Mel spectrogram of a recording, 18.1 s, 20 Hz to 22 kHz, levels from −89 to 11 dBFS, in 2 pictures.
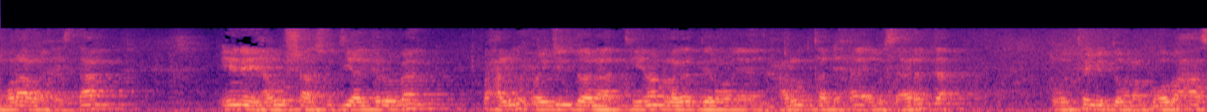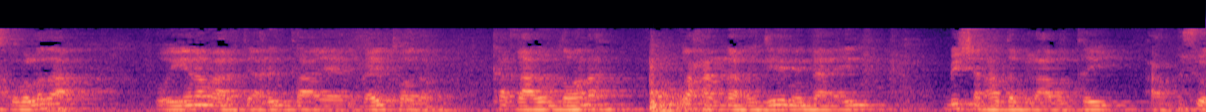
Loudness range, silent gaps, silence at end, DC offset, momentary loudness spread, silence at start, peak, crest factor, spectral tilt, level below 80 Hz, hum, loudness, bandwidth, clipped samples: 3 LU; none; 0 s; under 0.1%; 15 LU; 0 s; 0 dBFS; 14 dB; -6 dB/octave; -42 dBFS; none; -15 LUFS; 7.8 kHz; under 0.1%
